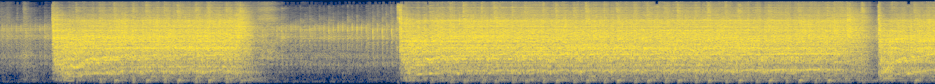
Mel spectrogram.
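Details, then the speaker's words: Half-scale NASCAR Mini Cup car: two long bursts of starter cranking with one small pop but no start. The fuel pump's ball had fallen off and the pump wasn't heard running; carburetor cleaning is planned. "She's trying. Got one little pop off, but that's all."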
